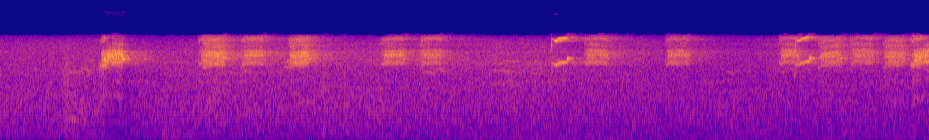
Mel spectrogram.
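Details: Rainbow lorikeets, part of a noisy flock of at least ten birds foraging at Bishan Park: harsh, high screechy bursts come in clusters, several in quick succession, with brief quieter gaps between.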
